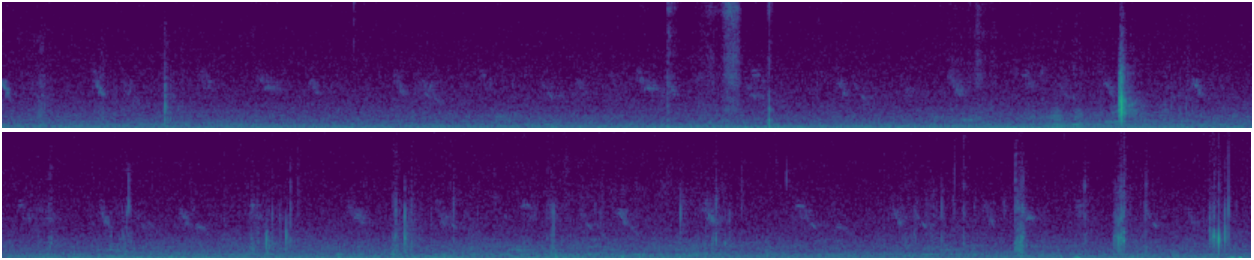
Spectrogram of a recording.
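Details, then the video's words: Spring in Southern California: a dense crowd of bumblebees works a blooming wisteria, giving a continuous low hum, while small birds chirp sharply now and then and a few clicks rise near the end. "Bumble Beez in a Wisteria tree"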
